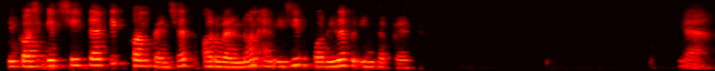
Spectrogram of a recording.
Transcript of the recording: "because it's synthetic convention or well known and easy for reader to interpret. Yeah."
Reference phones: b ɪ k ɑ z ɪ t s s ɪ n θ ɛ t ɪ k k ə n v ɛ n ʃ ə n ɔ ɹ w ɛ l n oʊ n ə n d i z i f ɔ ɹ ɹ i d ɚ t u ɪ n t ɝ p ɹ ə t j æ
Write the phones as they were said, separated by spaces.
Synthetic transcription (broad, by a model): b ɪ k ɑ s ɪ t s s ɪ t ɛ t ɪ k k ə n p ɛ n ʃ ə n ɔ ɹ w ɛ l n oʊ n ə n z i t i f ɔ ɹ l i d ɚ t u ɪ n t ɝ p ɹ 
